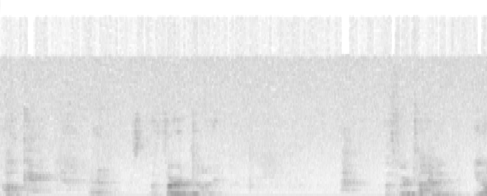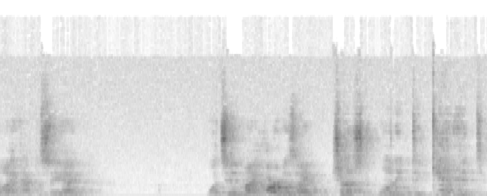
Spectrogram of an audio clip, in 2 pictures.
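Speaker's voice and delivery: normal talking voice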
